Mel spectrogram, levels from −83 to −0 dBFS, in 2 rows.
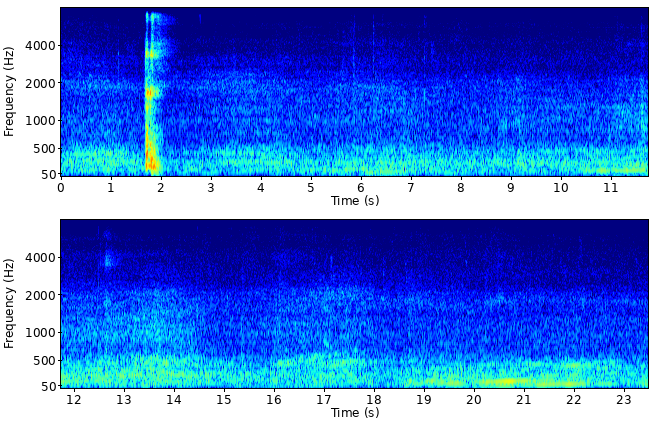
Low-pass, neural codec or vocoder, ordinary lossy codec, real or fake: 7.2 kHz; none; none; real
